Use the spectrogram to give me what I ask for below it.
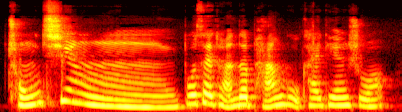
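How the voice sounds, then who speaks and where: High-voiced playful woman host. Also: animated, measured pace, a little mellow. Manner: playful, teasing. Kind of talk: reading out listener messages with comic remarks.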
